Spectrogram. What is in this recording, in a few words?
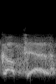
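attack position, mood low, Hungarian; speech; War Thunder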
